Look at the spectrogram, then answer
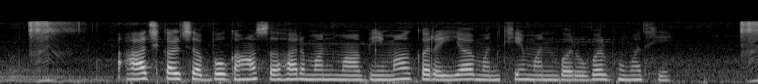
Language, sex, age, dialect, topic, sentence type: Chhattisgarhi, male, 60-100, Central, banking, statement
